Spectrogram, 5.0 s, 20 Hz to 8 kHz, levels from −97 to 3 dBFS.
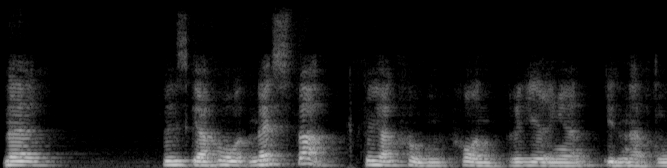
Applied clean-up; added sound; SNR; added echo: neural mask model DeepFilterNet 3.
